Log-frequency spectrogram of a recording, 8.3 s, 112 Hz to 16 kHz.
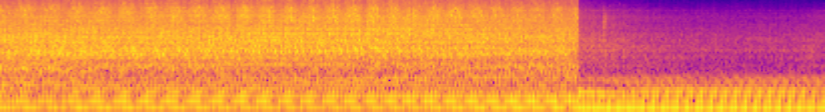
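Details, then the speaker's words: Honda K-series swapped Nissan S14 at first start-up, cooled by a dyno fan since no radiator fans fitted: loud fan rush, then an even, quick four-cylinder idle with no misses or knocks; runs well. "uh yeah starter up cool man this thing sounds awesome"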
